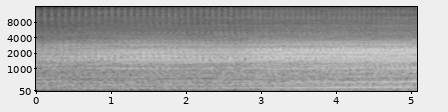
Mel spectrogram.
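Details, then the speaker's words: ZMZ 402 fully warm at idle, about 650-700 rpm, oil pressure about 2; dull sound, light sharp metallic tapping about four per second that comes and goes; cause found as piston pin-to-connecting rod play in all 4 cylinders. "Такой вот звук на холостых оборотах. Именно такой вот глуховатый."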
